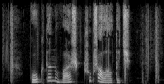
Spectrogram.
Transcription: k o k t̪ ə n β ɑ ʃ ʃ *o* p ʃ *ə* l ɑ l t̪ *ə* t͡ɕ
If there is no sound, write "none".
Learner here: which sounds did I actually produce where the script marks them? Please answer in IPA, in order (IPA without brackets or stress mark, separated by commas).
u, ɑ, ə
